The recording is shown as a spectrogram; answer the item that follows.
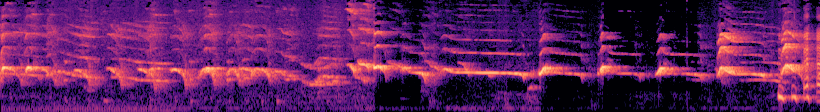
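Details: Blue merle female Australian Shepherd puppy from an Oklahoma breeder whimpering indoors: high, nasal whines that slide downward, repeated about once a second in short bursts, with brief yelps near the end and a faint low hum behind.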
